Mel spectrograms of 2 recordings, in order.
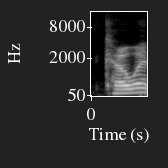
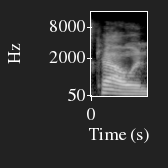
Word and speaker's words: Cowan: here with um Cohen am I saying your name correctly sure it's Cowin but it doesn't matter everyone mispronounces it it's fine Cowan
